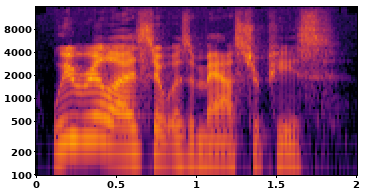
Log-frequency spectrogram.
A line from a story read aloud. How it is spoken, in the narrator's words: Kander says, laughing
